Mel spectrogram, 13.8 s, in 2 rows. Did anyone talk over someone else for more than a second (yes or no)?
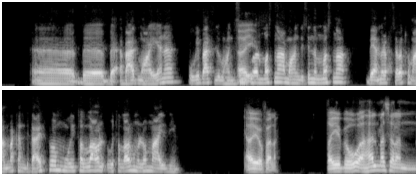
no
